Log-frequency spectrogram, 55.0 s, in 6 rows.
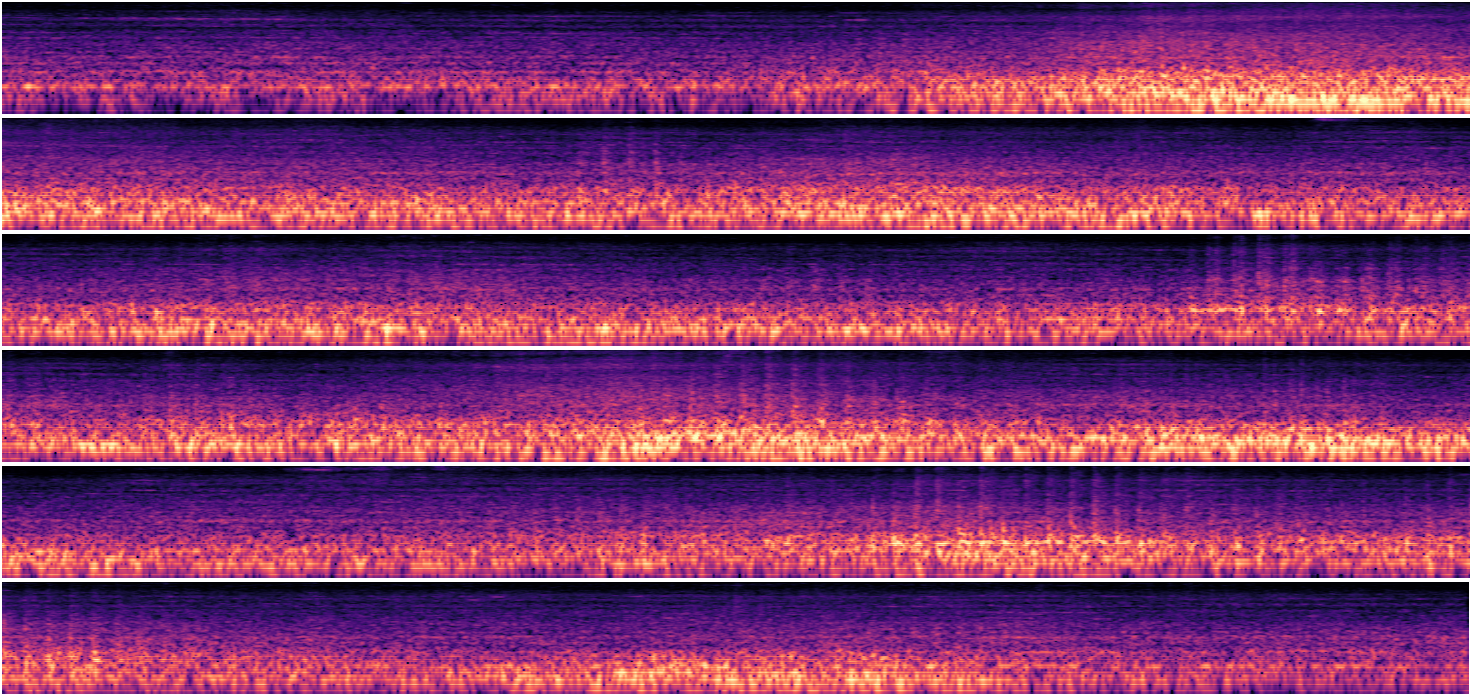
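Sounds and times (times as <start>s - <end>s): high wheel squeal: 0.0s - 6.9s, 36.1s - 42.0s
freight train rumbling on rails: 0.0s - 55.0s.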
